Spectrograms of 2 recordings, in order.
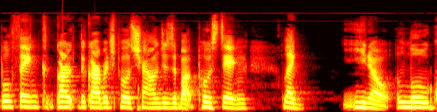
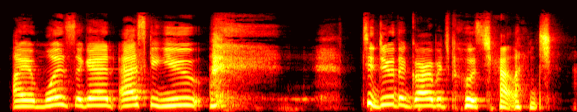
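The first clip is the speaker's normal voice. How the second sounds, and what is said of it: Imitates another person's voice. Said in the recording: “in my best Bernie Sanders voice, which is not that good because I'm bad with impressions”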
